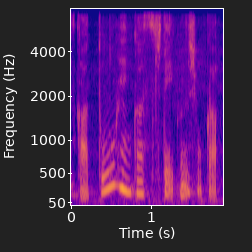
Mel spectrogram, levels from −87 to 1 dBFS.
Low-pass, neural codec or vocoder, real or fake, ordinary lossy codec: 7.2 kHz; codec, 24 kHz, 6 kbps, HILCodec; fake; Opus, 64 kbps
